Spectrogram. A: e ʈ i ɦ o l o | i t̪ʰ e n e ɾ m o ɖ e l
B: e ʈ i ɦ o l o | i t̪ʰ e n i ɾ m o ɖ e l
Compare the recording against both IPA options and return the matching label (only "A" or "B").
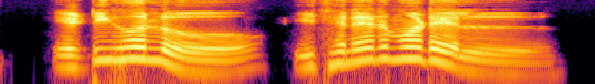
A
